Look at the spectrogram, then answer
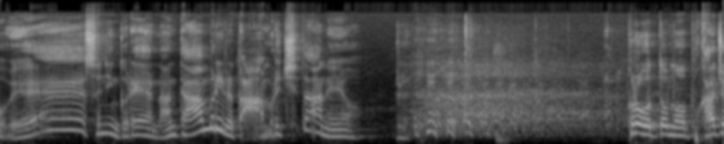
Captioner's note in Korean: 청중 웃음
